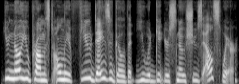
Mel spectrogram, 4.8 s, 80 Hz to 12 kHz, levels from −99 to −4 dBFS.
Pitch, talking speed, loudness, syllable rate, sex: 250 Hz, 215 wpm, -19 LUFS, 5.2 syllables/s, female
